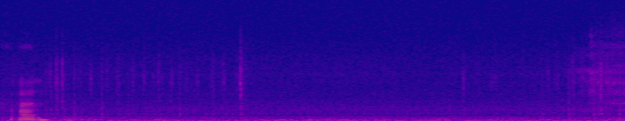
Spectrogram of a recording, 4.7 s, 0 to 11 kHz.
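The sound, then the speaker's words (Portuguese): Keys tapped on a computer keyboard, a few light, scattered clicks at a soft level against a steady background. “Eu ia dar o F5 aqui, escrever F5”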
